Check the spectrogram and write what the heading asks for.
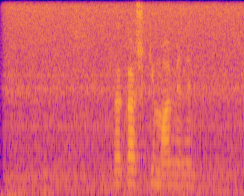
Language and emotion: Russian, neutral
